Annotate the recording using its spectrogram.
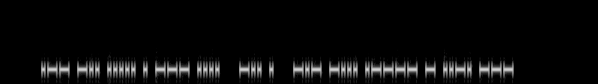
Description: Morse code, heard as a keyed tone, about 40 wpm, 700 Hz. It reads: WD5EOH DE KB1TFO
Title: USA Callsign DE Callsign - 6 Characters - 40wpm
